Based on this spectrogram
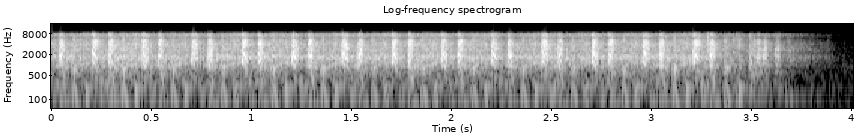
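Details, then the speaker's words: Kawasaki ER-5 twin, left cylinder compression test, cranking with throttle wide open. Even cranking at about four strokes per second with no lopsided puffs, reading 174 against 176 on the right: healthy compression, valves OK at this stage. "please that's great news guys we have a very healthy engine there 175 um very healthy engine uh it also shows me that the valves are okay at this stage"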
